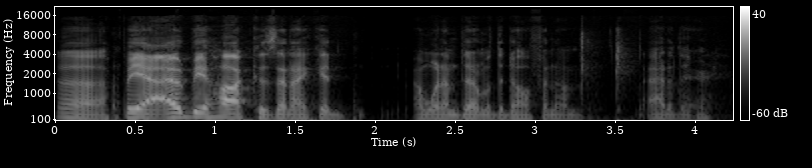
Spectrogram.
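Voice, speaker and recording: A man as a podcast guest, musing out loud and joking hesitantly in a casual chat. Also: medium pitch, steady tone, fast, clean tone, no echo, clean studio sound.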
